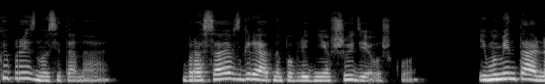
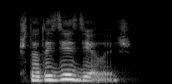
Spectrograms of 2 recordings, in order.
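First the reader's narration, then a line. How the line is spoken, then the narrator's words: Rather rude question. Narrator (Russian): Довольно грубо спрашиваю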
